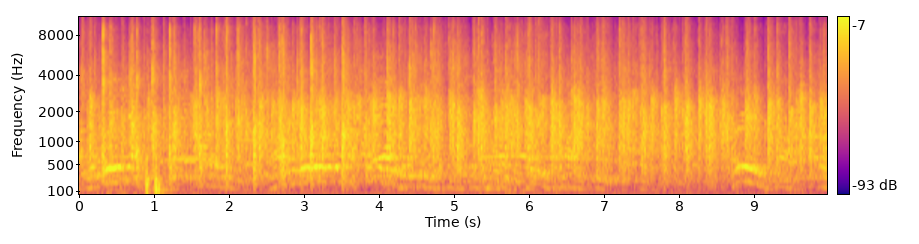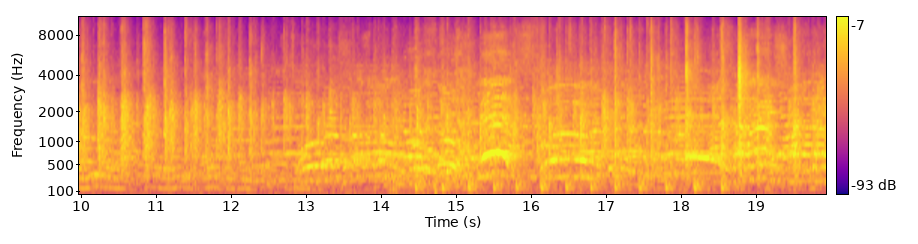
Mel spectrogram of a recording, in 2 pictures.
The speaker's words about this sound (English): Come on, let's give that clap to the Lord.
